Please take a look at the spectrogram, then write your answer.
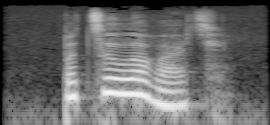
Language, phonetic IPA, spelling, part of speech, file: Russian, [pət͡sɨɫɐˈvatʲ], поцеловать, verb, Ru-поцеловать.ogg
- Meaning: to kiss, to give a kiss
